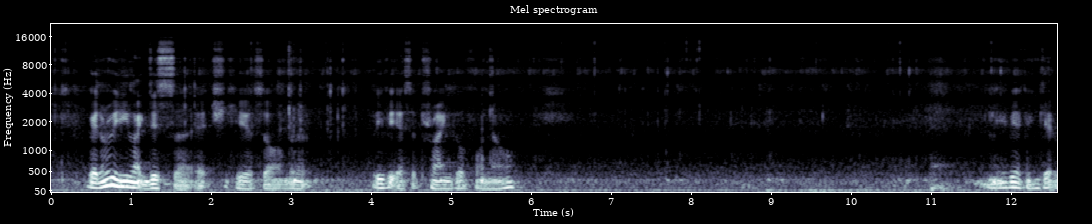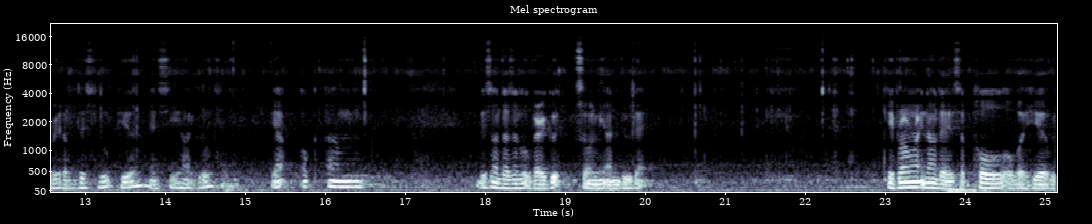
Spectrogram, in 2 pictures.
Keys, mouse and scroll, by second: 3.5 ctrl+Delete, 13.2 ctrl+Delete.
